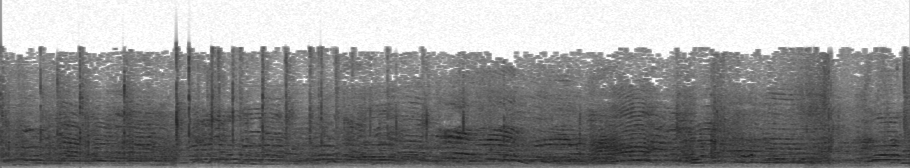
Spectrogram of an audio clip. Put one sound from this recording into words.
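Young children shout and call out loudly in an echoing rink.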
